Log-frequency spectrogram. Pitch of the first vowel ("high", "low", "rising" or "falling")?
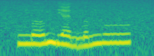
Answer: rising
